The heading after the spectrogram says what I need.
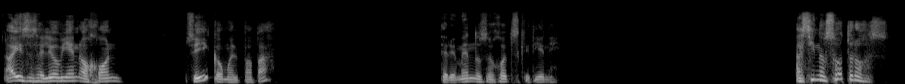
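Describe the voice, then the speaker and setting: A young man preaching with a Mexican Spanish accent, his voice pitched high for a man. He talks to the congregation in a casual, colloquial way, firing off rhetorical questions and dropping from loud emphatic lines into quiet asides. The sound is dry and close. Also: expressive, slow pace, pauses often, dry recording. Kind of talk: sermon. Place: church.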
